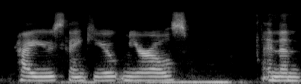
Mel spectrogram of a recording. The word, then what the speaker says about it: Cayuse: So arts and events, Arts Commission, Jansen Beach Carousel, Memorial for, I don't know how to pronounce the name of that tribe. I apologize. Cayuse. Cayuse, thank you.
